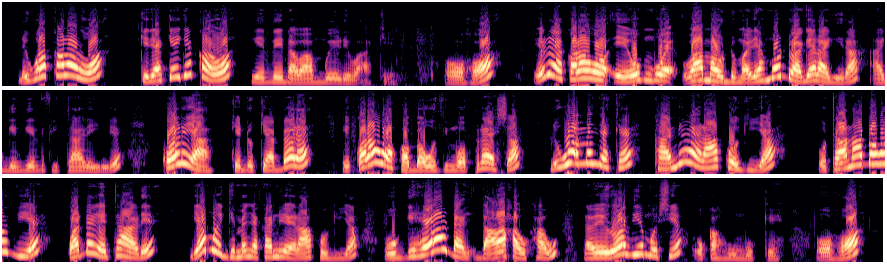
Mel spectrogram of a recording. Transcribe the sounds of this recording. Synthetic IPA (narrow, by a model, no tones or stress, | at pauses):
neɣwakaɾɔɾwa | keɾeakeːɡekɔɾwa | ɣeðenawamweɾewa̰kɛ̰ | ɔɦɔ | eɾoɛkɔɾaɣɔʔeomwɛwamaodomaɾeamoːndoaɣɛɾaɣeɾaːɡeðieðefitaɾeine | koɾeakendokeabɛɾɛ | ekɔɾaɣɔkwabaɣoðimɔpɾɛʃa | neɣwɔamɛɲɛkɛkaneoɛɾakoɣia | otaːnabaɣoðie | kwadɛɣetaɾe | neamweɡemɛɲɛkaneoɛɾakoɣia | oɡeɦɛɔdawahauhau | naweɾowaðiemoʃiɛokaɦuːmbokɛ | ɔɦɔ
